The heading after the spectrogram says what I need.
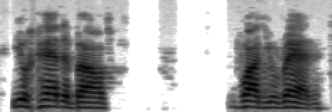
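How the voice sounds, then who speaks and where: A fairly slow delivery in a Brazilian accent, with ordinary pitch variation. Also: man. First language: Portuguese. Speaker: music education lecturer. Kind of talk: lecture. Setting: video call. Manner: halting.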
